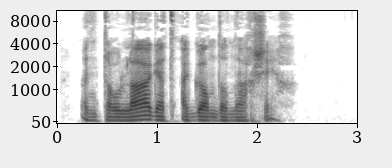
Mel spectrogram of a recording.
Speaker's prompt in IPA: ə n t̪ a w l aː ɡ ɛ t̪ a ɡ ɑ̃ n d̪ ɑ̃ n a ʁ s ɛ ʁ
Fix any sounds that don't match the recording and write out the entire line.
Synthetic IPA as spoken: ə n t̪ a w l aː ɡ a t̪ a ɡ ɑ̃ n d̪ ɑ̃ n a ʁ ʃ ɛ ʁ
